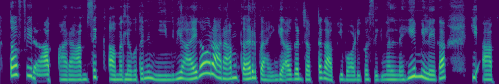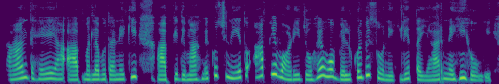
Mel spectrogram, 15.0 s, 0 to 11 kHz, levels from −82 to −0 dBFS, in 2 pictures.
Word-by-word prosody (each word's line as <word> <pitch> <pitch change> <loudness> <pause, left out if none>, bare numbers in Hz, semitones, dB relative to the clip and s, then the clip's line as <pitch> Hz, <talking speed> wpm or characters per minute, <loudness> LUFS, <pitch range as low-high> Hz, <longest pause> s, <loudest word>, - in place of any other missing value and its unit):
तब 350 +2 +8
फ़िर 330 -2 +1 0.2
आप 185 - +4 0.2
आराम 175 +1 -2
से 275 - +1 0.2
अ, 185 -1 +4
मतलब 180 0 -2
होता 180 +3 -4
है - - +1
नींद 170 0 -5
भी 220 +4 +1
आएगा 225 - +4
और 430 -2 +6
आराम 225 0 +2
कर 215 +5 +5
पाएँगे। 165 +2 -2
अगर 195 +2 0
जब 180 -1 0
तक 235 -1 +1
आपकी 185 - -6
बॉडी 165 0 -4
को 185 - -3
सिग्नल 175 +1 -5
नहीं 230 - +2
मिलेगा 225 -3 +3 0.4
कि 260 - -1
आप 180 -1 0
शांत 210 +7 -1
हैं 195 +1 -2
या 200 -2 -2
आप 175 0 +3
मतलब 185 0 -1
होता 190 -1 -3
नहीं 190 +1 -3
कि 290 +1 +4 0.3
आपके 175 +3 +1
दिमाग 180 +1 -1
में 215 +1 -3
कुछ 330 -3 -2
नहीं 235 -4 +1
है 255 - +2
तो - - -2 0.2
आपकी 370 +5 +5
बॉडी 180 -2 -2
जो 175 - -2
है 320 - +6
वो 295 - +7
बिल्कुल 180 +9 +1
भी 350 - +6
सोने 185 - -4
के 170 +3 -12
लिए 210 +3 -1
तैयार 165 +2 -2
नहीं 230 +6 +4
होगी। 155 -2 -6
185 Hz, 220 wpm, -24 LUFS, 175-235 Hz, 0.4 s, तब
